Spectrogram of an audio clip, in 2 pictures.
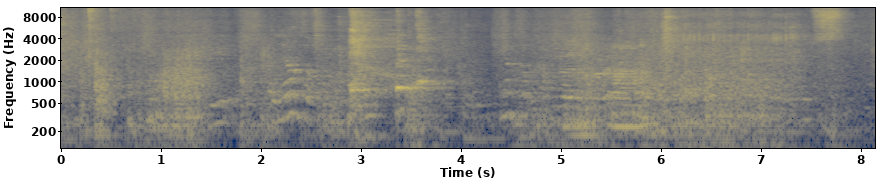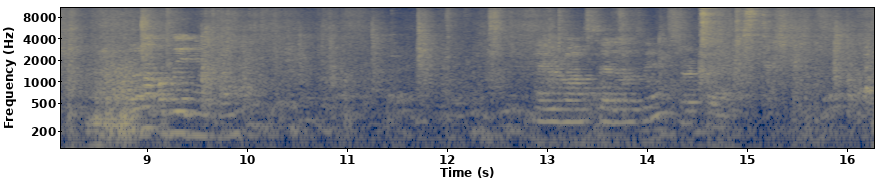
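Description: Paper sheets rustle as they are handed out.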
